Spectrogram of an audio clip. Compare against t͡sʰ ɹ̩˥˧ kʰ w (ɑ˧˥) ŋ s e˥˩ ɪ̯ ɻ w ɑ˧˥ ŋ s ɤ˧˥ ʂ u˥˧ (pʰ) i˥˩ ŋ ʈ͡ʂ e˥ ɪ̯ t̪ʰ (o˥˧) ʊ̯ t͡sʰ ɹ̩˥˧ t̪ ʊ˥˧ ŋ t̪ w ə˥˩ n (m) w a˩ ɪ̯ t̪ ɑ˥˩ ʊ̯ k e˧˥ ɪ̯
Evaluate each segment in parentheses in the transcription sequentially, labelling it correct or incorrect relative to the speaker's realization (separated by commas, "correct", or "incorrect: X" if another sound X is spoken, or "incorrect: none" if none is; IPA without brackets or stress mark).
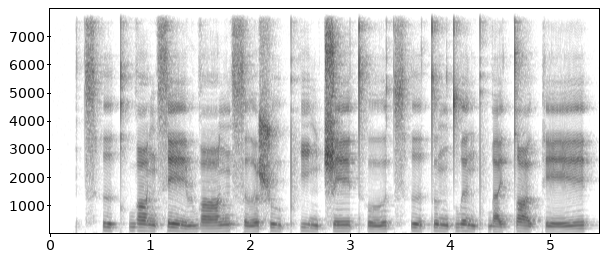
incorrect: ɑ˥˧, correct, incorrect: o˧˥, incorrect: pʰ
